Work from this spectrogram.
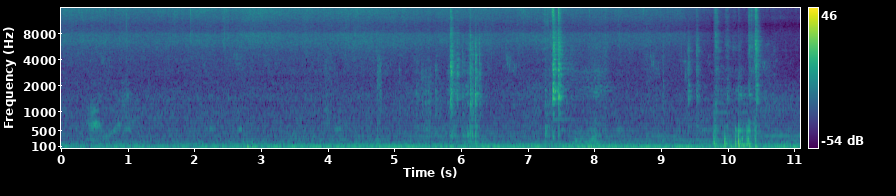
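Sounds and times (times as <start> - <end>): metal utensils clinking on grill: 3.8 - 10.8.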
